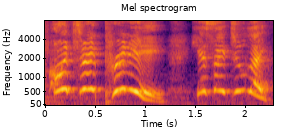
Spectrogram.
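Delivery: gasp, then high-pitched gushing; excited delight. Real, not acted. Vlogger seeing the palette shades, excited delight. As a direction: squeal over it, high and thrilled.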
